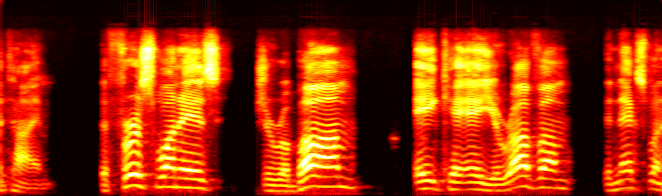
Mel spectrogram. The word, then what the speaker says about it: Jeroboam: So I think in the English it's pronounced Jeroboam, Ahab, and Manasseh. However, it's Yeravam, Achav, and Manasseh in the Hebrew.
